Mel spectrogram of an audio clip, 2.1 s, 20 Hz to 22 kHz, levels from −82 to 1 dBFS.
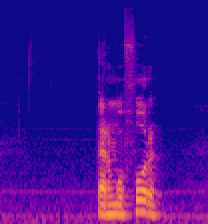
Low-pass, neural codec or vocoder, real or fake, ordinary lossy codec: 19.8 kHz; none; real; none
